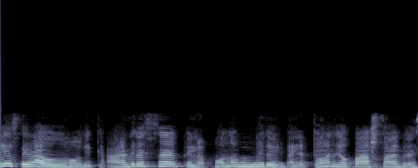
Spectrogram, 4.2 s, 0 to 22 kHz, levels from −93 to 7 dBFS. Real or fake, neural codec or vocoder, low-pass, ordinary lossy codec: fake; codec, 44.1 kHz, 1.7 kbps, Pupu-Codec; 7.2 kHz; MP3, 64 kbps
